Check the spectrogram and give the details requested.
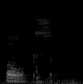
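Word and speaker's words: Foulques: Scarcely a bell ago, our old friend Folks, yep, I'm still pronouncing it Folks, F-O-U-L-Q-U-E-S, paid us another visit,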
